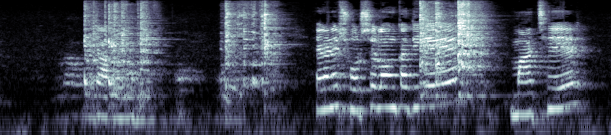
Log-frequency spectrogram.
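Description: Stainless steel bowls and lids clattering and scraping against one another on a stone counter as they are moved and uncovered. The sound comes in several bursts with a ringing metallic tone, the longest from about three to five seconds in.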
